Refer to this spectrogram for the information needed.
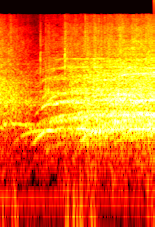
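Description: A burst of loud, dense applause from a crowd, steady clapping that swells slightly louder over a couple of seconds, with a faint whoop mixed in.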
